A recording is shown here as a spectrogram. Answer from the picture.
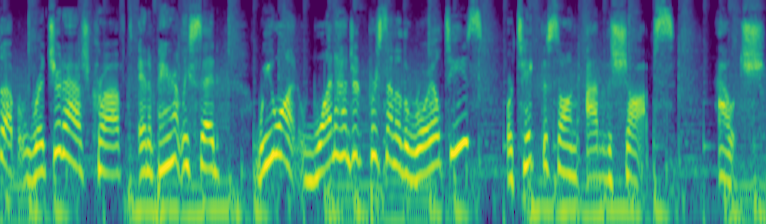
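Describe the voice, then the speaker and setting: Music behind a moderately paced female voice. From Canada. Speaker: radio host and voice-over artist. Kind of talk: commercial reads and radio links.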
